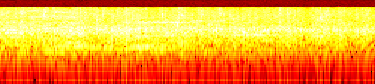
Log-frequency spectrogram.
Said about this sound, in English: Go, clap your hands.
